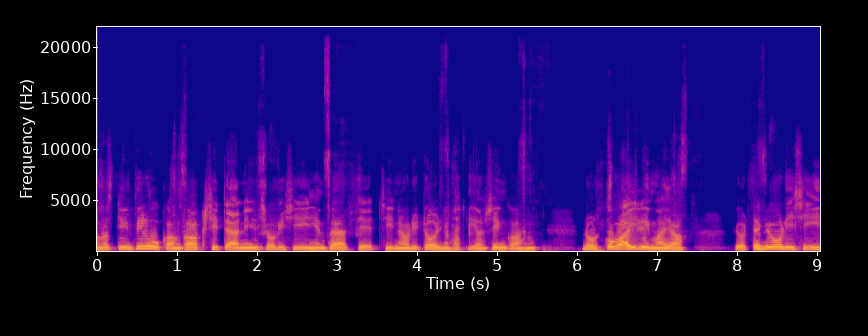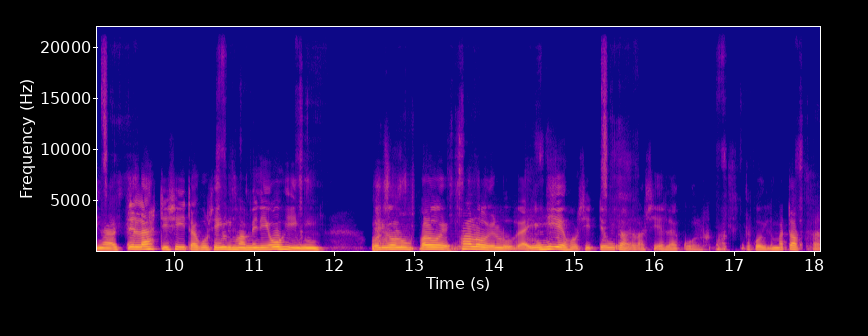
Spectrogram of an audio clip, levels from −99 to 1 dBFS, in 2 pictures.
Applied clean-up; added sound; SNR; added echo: neural mask model Resemble Enhance denoiser.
